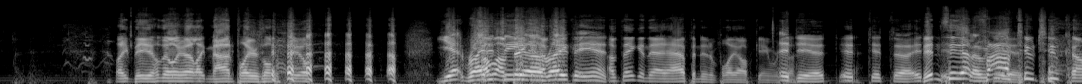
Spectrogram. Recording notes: LIVE from Landscaoer's Supply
